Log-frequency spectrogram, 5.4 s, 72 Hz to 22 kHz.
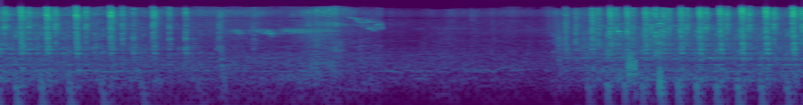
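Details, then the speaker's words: BSA 300 W ex-military generator (Chore Horse copy), pull-start with choke out, charging set off, flexible exhaust fitted, magneto coil secondary open circuit: cranking with a few soft, muffled firing puffs that never run; weak spark, owner suspects ignition timing. "noticed that the engine did fire on a few of those attempts and it did that many more times when the camera wasn't rolling but in each case it sounded pretty muted like the spark was too"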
